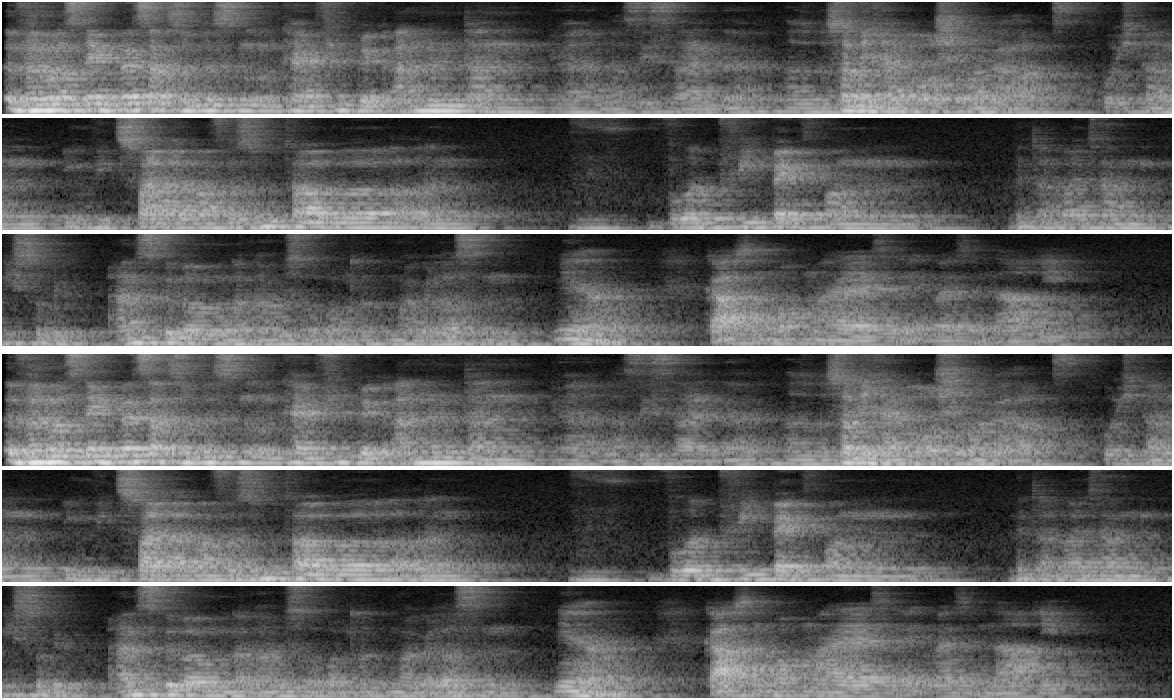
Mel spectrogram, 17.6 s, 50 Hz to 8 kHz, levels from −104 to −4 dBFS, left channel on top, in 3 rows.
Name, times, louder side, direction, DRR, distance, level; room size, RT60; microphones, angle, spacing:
voice 1, 0.0-5.2 5.5-8.1 8.7-10.4 10.9-14.3 14.6-14.8, right 1 dB, 5° left, -6 dB, 0.7 m, -31 dB
voice 2, 15.0-17.0, right 1 dB, 80° right, -4 dB, 1.0 m, -35 dB
4.7 x 2.1 x 2.3 m, 0.93 s
head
